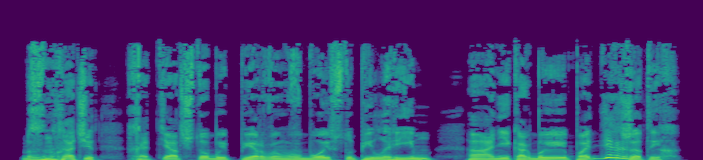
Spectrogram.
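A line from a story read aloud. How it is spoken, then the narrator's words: Loud laughter. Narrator (Russian): расхохотался император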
